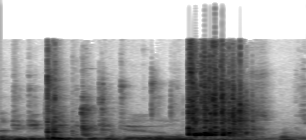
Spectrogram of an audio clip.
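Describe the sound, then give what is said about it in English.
Dice clatter across a table during a tabletop role-playing game, a short burst of rattling hits following a spell of people talking. “Roll the dice.”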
